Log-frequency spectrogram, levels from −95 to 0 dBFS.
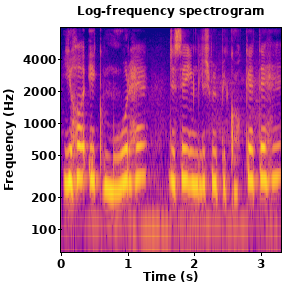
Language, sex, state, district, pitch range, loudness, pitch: Hindi, female, Himachal Pradesh, Shimla, 265-295 Hz, -16 LUFS, 280 Hz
